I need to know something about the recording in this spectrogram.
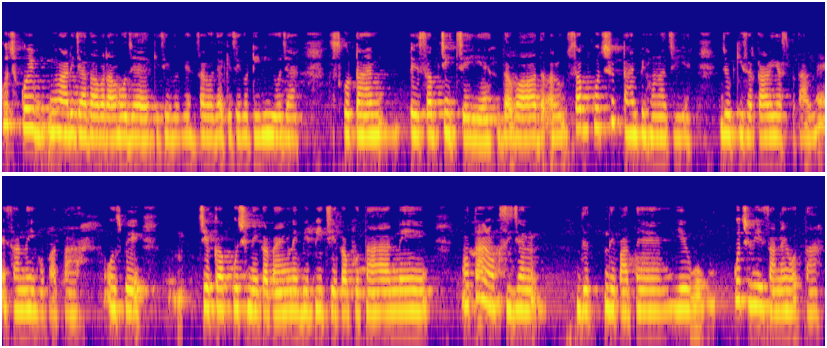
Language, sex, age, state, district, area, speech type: Hindi, female, 18-30, Bihar, Begusarai, rural, spontaneous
